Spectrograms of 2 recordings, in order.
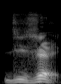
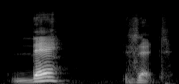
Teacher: Malgré que gagne deux S là-dedans, il gagne son Z carrément.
